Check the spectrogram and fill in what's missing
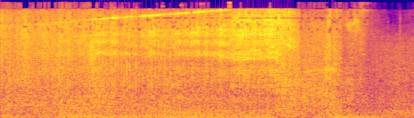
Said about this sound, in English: Take off on the runway on the deck of the aircraft carrier.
